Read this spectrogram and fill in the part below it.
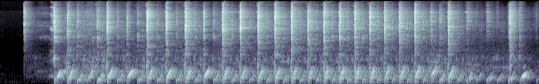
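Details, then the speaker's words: Steyr Puch engine, non-runner after years sitting, no fuel, run on brake cleaner with low jump pack and no choke: cranks and catches into sharp even pops for about five seconds, then dies; brief firing on starting fluid. "we have a bit of life. [Music] That sounded extremely promising."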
